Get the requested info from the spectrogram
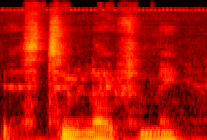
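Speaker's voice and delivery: usual speaking voice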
